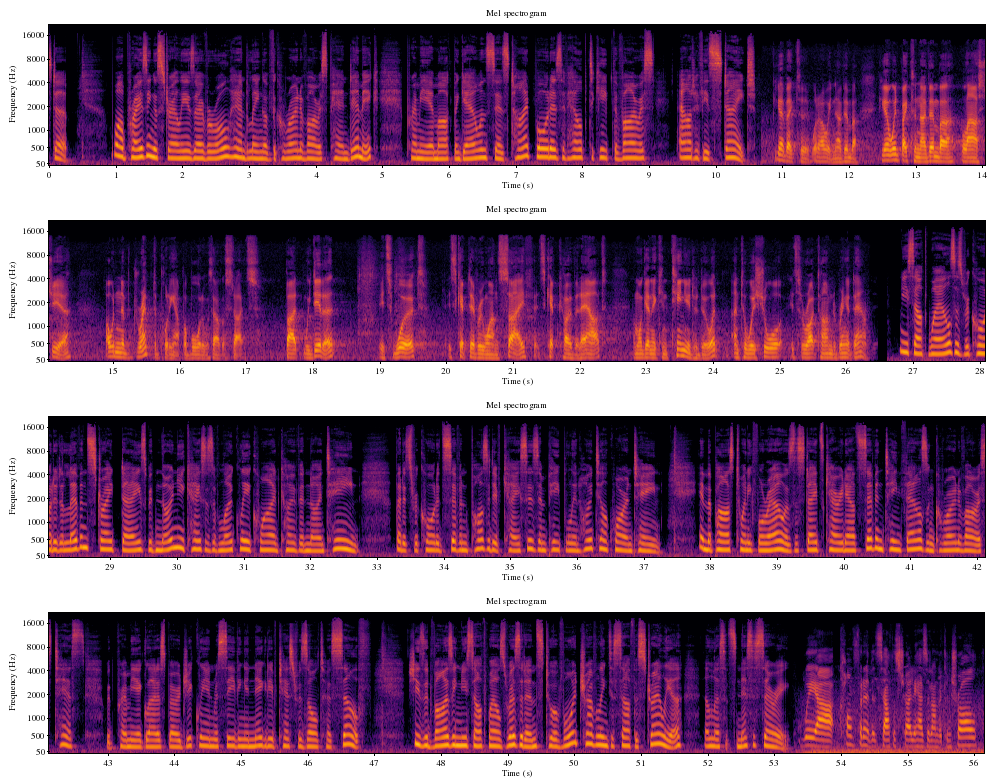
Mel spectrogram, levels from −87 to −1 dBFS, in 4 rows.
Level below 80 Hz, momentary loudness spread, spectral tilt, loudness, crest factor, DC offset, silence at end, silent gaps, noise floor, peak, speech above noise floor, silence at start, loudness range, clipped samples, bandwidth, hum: -54 dBFS; 10 LU; -4.5 dB/octave; -24 LUFS; 22 dB; under 0.1%; 0 s; 26.47-26.61 s; -44 dBFS; -4 dBFS; 20 dB; 0 s; 3 LU; under 0.1%; 18 kHz; none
